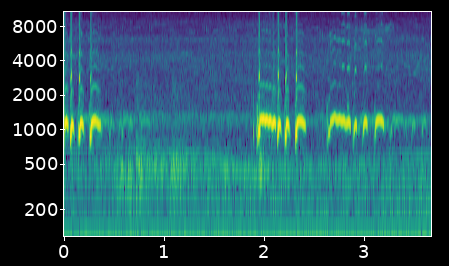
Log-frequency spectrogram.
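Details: A local zebra dove sings in a low, bass manner: an opening run of rapid coos, a quiet gap, then a loud rich burst of rolling notes and a softer trailing string of short hooks.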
